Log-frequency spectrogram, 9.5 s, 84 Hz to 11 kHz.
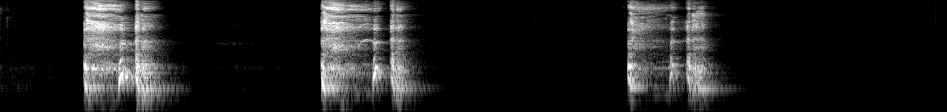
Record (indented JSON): {
  "three_cough_length": "9.5 s",
  "three_cough_amplitude": 29203,
  "three_cough_signal_mean_std_ratio": 0.33,
  "survey_phase": "alpha (2021-03-01 to 2021-08-12)",
  "age": "45-64",
  "gender": "Female",
  "wearing_mask": "No",
  "symptom_none": true,
  "symptom_onset": "6 days",
  "smoker_status": "Never smoked",
  "respiratory_condition_asthma": false,
  "respiratory_condition_other": false,
  "recruitment_source": "REACT",
  "submission_delay": "1 day",
  "covid_test_result": "Negative",
  "covid_test_method": "RT-qPCR"
}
